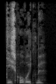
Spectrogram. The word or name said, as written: diskorytme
